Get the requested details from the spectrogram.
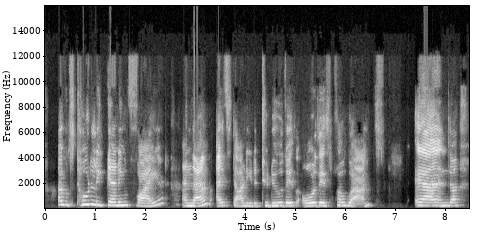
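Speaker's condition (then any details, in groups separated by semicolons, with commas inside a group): Cerebral palsy; loss of muscle control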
